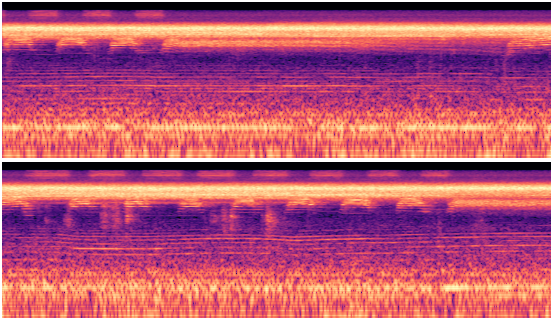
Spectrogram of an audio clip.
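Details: Cicadas calling at Lake Kamo in Sado City, Niigata, Japan: a continuous high buzzing drone overlaid by rapid rhythmic pulsed bursts, several per second, in two runs, with faint steady low tones underneath.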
